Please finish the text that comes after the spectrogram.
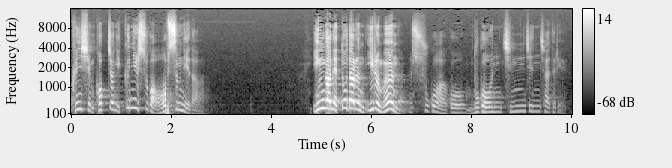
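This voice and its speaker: High-pitched male preacher, emphatic delivery. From South Korea. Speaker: pastor. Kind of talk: sermon. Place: church sanctuary, at the pulpit. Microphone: gooseneck podium microphones.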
